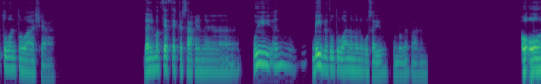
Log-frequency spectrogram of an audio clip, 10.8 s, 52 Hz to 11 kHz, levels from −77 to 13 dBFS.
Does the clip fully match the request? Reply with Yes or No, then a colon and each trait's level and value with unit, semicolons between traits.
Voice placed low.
Yes: low, 130 Hz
